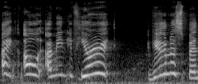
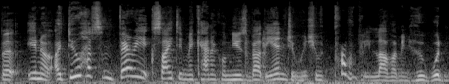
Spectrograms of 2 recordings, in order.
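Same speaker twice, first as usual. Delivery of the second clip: normal talking voice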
